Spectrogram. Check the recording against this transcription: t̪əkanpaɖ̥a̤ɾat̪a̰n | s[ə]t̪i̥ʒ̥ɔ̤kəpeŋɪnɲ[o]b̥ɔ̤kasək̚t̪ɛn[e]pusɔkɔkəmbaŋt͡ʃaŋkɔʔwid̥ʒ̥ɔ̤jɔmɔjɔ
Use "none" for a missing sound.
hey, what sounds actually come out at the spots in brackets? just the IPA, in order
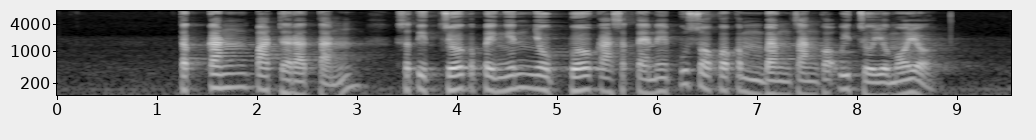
ə, o, e

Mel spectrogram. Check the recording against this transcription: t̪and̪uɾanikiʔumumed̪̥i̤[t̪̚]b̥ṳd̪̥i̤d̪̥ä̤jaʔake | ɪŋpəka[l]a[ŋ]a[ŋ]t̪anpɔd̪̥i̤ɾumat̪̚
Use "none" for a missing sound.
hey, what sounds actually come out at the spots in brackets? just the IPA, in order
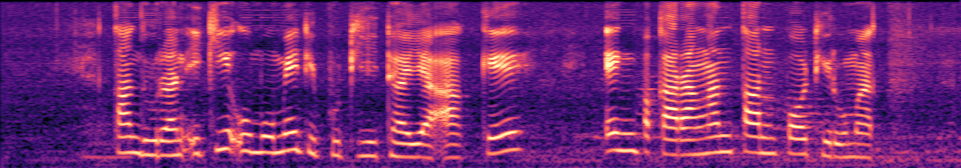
none, ɾ, ŋ, n

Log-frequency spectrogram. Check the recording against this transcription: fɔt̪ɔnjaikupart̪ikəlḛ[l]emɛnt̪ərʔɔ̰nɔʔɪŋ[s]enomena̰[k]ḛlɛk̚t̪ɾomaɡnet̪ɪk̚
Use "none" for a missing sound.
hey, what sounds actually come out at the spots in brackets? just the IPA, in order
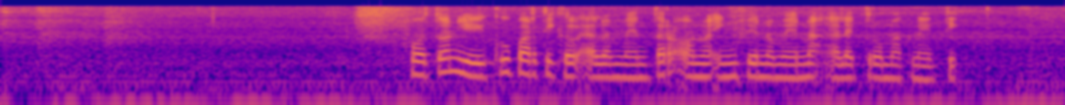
l, f, ʔ

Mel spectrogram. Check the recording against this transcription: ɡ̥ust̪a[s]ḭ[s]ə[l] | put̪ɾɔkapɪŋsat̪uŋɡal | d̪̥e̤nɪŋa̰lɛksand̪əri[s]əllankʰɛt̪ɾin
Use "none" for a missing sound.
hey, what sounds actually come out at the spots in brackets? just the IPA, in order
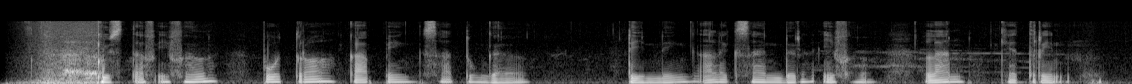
f, f, l, f

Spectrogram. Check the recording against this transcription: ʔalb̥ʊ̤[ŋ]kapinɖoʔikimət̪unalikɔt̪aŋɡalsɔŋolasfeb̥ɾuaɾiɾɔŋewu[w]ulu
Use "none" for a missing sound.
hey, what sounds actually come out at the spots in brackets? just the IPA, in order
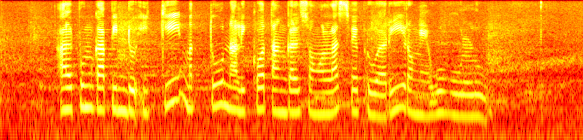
m, w

